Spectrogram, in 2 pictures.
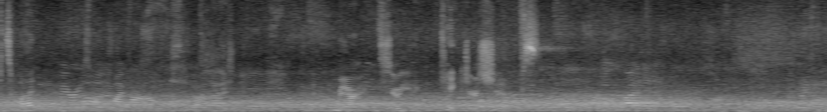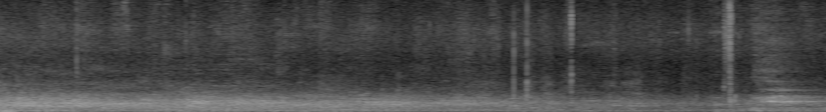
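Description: A crowd of people chat and mingle in a large echoing hall.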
